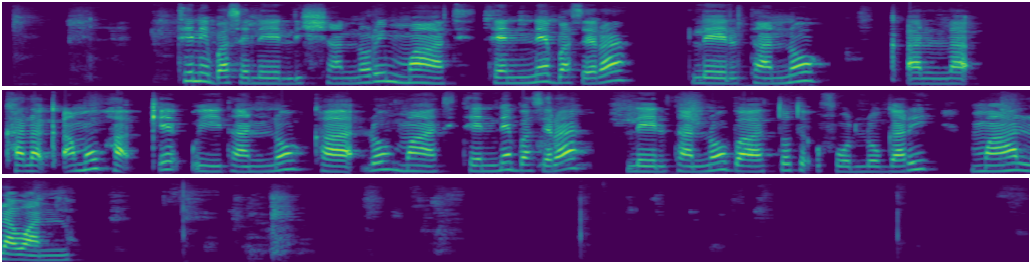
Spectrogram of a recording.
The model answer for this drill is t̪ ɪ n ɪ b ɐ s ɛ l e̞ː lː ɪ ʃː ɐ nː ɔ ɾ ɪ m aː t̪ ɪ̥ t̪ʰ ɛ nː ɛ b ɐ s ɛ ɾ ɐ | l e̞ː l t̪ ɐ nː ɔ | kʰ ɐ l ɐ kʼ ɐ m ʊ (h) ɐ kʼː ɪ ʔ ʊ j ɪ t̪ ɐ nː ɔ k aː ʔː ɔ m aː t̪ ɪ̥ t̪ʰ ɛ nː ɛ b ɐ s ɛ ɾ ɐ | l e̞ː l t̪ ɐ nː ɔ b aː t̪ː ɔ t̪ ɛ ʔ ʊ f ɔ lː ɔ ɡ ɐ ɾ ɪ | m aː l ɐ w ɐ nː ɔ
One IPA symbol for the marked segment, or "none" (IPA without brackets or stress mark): h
